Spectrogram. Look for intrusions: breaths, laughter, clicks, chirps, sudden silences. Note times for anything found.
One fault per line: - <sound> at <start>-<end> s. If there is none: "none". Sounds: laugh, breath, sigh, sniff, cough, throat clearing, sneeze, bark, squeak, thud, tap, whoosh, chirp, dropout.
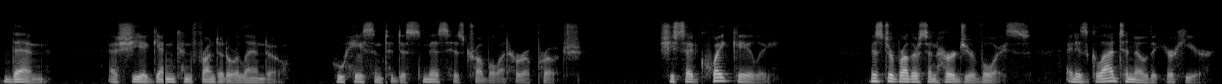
- dropout at 1.6-1.7 s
